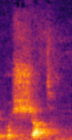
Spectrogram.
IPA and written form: ˈpʊʃ ˈʃʌt (push-shut)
